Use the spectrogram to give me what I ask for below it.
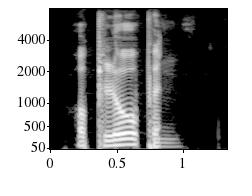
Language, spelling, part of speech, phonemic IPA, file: Dutch, oplopen, verb / noun, /ˈɔplopə(n)/, Nl-oplopen.ogg
- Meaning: 1. to incur, to receive or suffer (an injury) 2. to contract (a disease) 3. to increase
